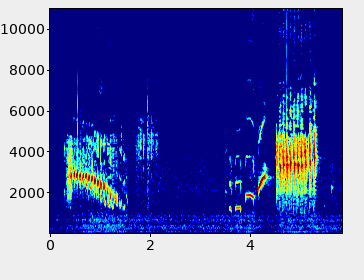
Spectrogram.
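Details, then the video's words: Song of a rufous-capped babbler: a rapid pulsed trill dropping steadily in pitch, silence, then soft piping notes and a sharp rising whistle followed by a high, steady buzzy trill. "Khướu bụi đầu đỏ. tiếng khướu đầu đỏ"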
